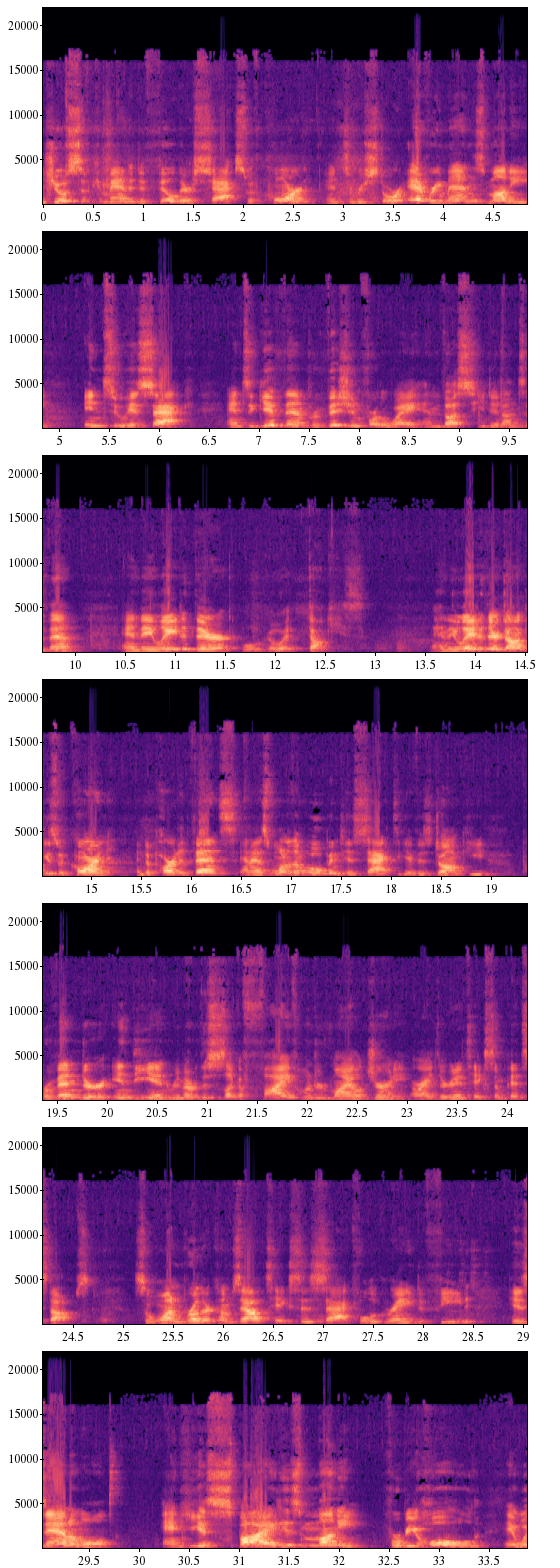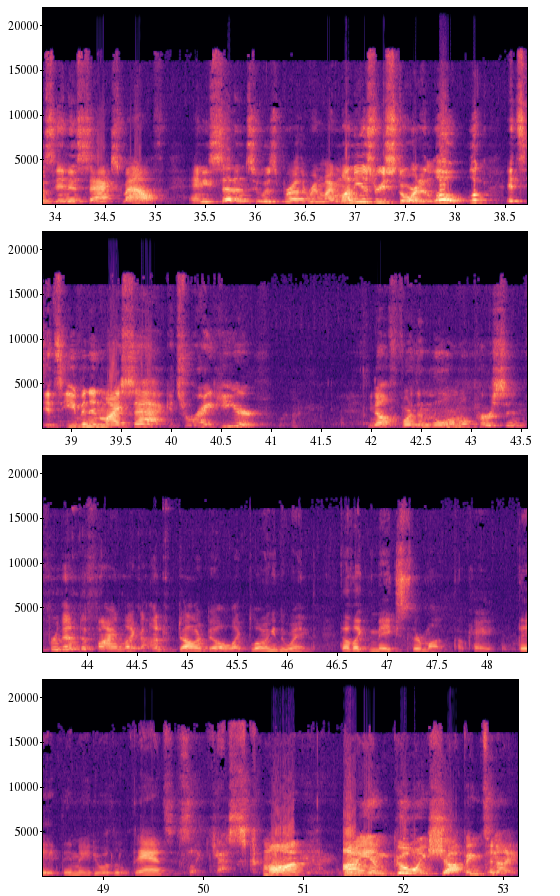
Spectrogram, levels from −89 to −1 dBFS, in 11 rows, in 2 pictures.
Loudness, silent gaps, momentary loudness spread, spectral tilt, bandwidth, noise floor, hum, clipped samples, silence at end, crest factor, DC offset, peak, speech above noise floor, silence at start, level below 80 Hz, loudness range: -15 LUFS; none; 15 LU; -1 dB/octave; 18.5 kHz; -46 dBFS; none; 0.2%; 0 s; 16 dB; under 0.1%; 0 dBFS; 30 dB; 0 s; -56 dBFS; 8 LU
